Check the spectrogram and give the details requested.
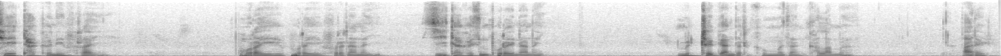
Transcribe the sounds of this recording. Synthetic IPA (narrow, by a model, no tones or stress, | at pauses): tʰetʰakʰɯnipʰɯɾaj | pʰɔɾajɯpʰɔɾajpʰɔɾajnanaj | zitʰakʰas̬impʰɔɾajnanaj | mitʰɾik̬andaɾkʰumɯzaŋkʰalamɯ | a̰ɾɯ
